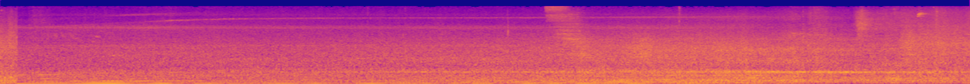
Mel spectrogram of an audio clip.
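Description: Freight train of tank wagons hauled by a DB electric locomotive passing close by: a continuous low rumble of wheels on the rails, with a steady whine in the second half.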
